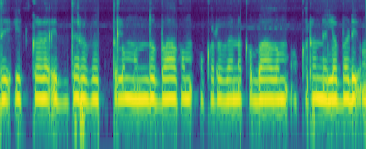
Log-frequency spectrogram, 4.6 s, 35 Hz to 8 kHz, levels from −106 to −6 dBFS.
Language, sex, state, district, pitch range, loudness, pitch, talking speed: Telugu, female, Telangana, Mahabubabad, 225-230 Hz, -16 LUFS, 230 Hz, 130 wpm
